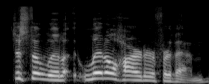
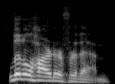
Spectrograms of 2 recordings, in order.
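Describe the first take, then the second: First: "little" repeated and pushed up high for sarcastic emphasis; sarcastic underline on "little"; stress on little. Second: Said in the usual way. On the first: Pretend. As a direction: lean hard on "little" with a sly lift. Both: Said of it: "I would be like".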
